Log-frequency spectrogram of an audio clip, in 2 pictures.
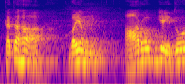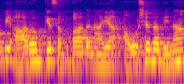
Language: Sanskrit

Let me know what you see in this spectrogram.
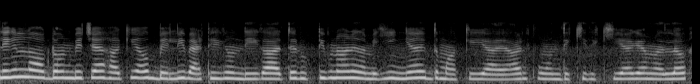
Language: Dogri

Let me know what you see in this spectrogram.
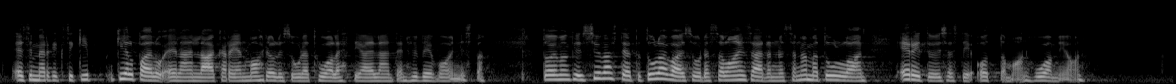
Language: Finnish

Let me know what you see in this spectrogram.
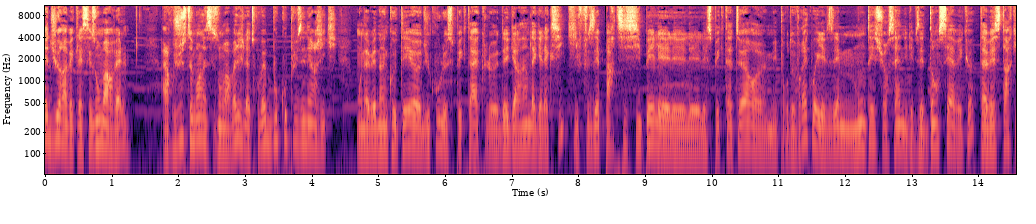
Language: French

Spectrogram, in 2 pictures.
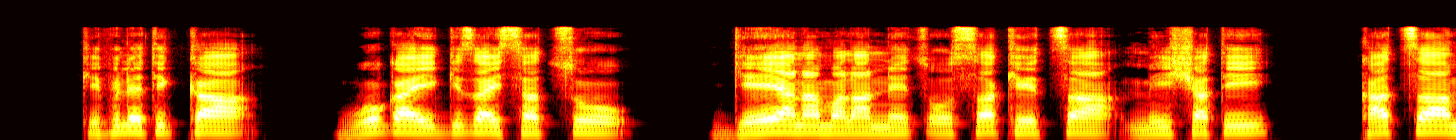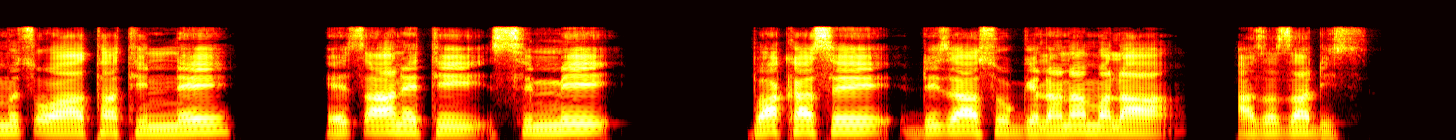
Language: Gamo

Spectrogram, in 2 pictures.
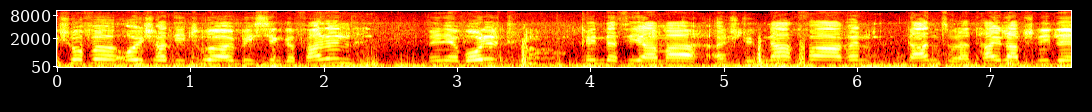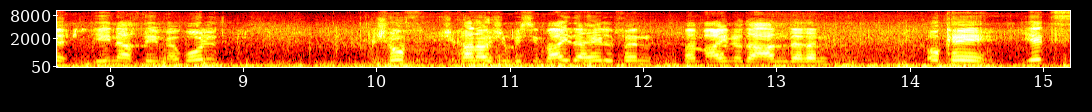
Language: German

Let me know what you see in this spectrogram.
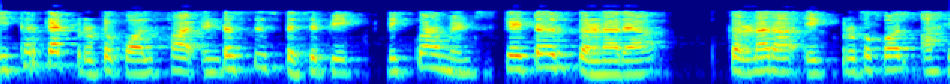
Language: Marathi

